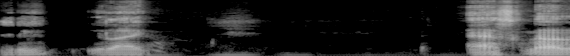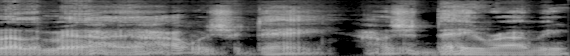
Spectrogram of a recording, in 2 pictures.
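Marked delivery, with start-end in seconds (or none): 3.3-5.7 soft, exaggeratedly courteous, overly polite. Mocking the polite way someone asks another man: imitating an overly polite greeting. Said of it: "Steele said it's called being polite".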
